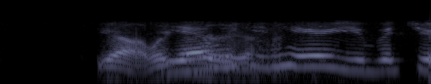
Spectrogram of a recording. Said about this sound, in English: Yeah, we can hear you, but you're choppy.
